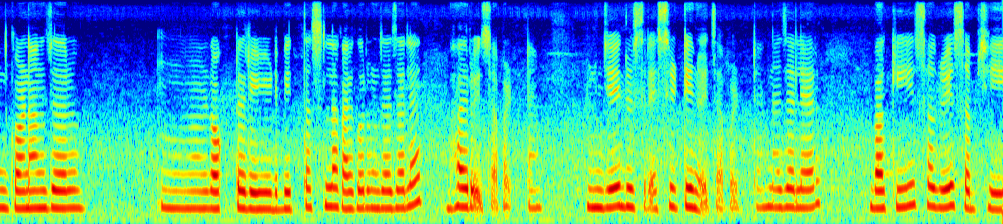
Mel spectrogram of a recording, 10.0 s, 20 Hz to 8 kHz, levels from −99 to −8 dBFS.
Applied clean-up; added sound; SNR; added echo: none; none; none; none.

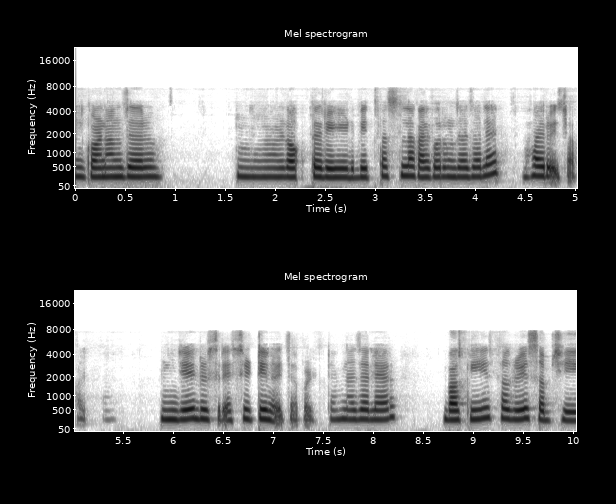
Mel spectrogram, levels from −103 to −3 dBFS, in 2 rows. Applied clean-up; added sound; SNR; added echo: neural mask model DeepFilterNet 3.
